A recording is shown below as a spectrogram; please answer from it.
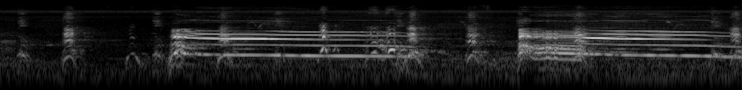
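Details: A pair of countryside dogs in a field, facing each other: a few short barks lead into two long howls, each sustained several seconds with a slow downward drift, gaps filled by scattered yips.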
